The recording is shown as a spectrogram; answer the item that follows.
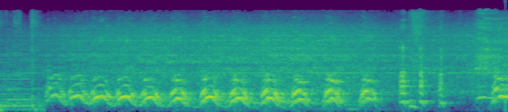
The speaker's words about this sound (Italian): mentre il Fon andava a tutta forza e il cane Maddox abbaiava, forse geloso o forse desideroso di voler pure lui il calore sul pelo.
